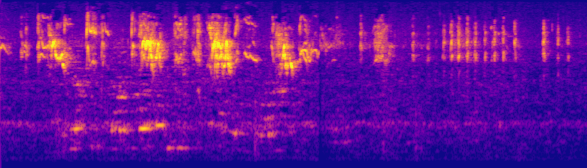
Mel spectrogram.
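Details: Eurasian siskin giving loud, scratchy chirps and twitters, then a quicker run of short, even ticking notes toward the end, with a faint background hum.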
